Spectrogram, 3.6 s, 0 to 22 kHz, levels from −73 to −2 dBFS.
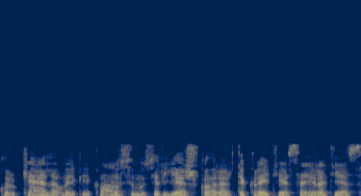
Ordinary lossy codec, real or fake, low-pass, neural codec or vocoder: MP3, 24 kbps; fake; 7.2 kHz; vocoder, 22.05 kHz, 80 mel bands, HiFi-GAN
